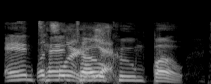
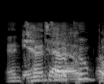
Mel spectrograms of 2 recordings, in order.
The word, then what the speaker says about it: Antetokounmpo: So you basically instead of antenna, you put instead of the na, you put kumpo. – Right. – Can you pronounce kumpo? – Anteto. – Antetokounmpo. – Okay. Anteto, just think about that. Anteto. And then kumpo. And remember, the N always comes before the M in his last name.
